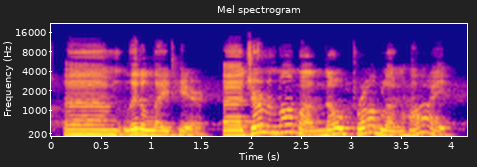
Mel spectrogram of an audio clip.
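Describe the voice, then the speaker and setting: A man's fairly high-pitched voice at a fairly slow pace, with ordinary pitch variation and noticeable background noise. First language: not English. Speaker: gaming livestreamer. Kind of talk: livestream gameplay commentary with chat. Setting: livestream.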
